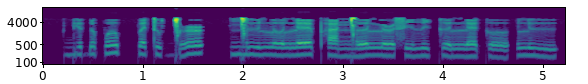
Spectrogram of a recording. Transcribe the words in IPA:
bʲ ə ɠ ə p ɤ pː ɛ t u ɡ͡ǀ ə˞ | ŋ͡ǀ ɨ lː ɤ l ɛ pʰ a ŋ͡ǀ ə lː ə˞ s i ð i k ɘ lː ɛ k ɤ | l ɨ

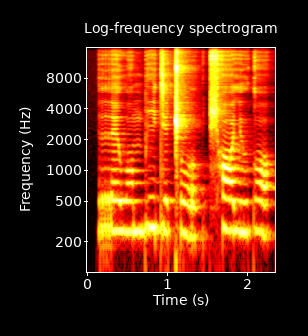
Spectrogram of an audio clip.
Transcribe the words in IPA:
r ɛ w ɔ m b i dʲ ɛ ǁ o | t͡ɕʰ ɒ lʲ u ɡ ɔ

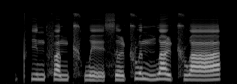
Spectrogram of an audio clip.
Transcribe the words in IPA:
pʰ i˦ n f a˦ n ʈ͡ʂʰ w ḛ˨˩ ɪ̯ s ɹ̩˨˦ ʈ͡ʂ w ə˥˨ n n̪ w a˥˨ ɪ̯ ʈ͡ʂ w ä˨˦

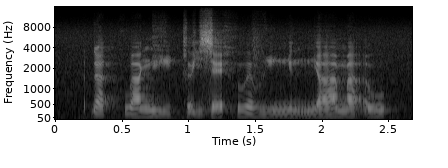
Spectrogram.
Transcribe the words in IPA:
ɗ a˨˩ t̚ h w a˨˦ ŋ ɣ i˨˩ k ə̰˧˥ j z ɛ̰˧˥ h u˧ ə̯ v i˨˩ ɲ ə˧˩ n ɲ aː˨˦ m a̰˧˥ w

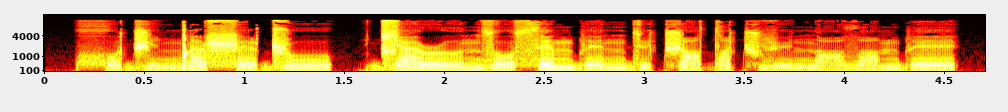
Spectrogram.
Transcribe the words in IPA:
x o˩˧ d͡ʒ i˩ ŋ͡ǃ æ˧˥ ʂ e˩˧ ɖ͡ʐ u˥ | d͡ʑ æ˧ ɹ ɯ˧ n z o˧˥ s e˥ m b e˩˧ n d y˧˥ t͡ʃ ø˧ dˤ y˩ t͡ʃ v y˩ n ɑ˩ ðˤ e˧ m b e˧

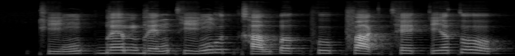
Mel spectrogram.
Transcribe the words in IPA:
kʰ i˩˧ ŋ | b ɛː˧ m b eː˩˧ n t̪ʰ iː˩˧ ŋ uː˧˥ t̚ kʰ a˩˧ w ʔ ɤː˧ k̚ pʰ uː˧˥ p̚ f aː˧˩ k̚ t̪ʰ eː˧ k̚ ʔ i˧˥ ə̯ t̪ o˥˨

